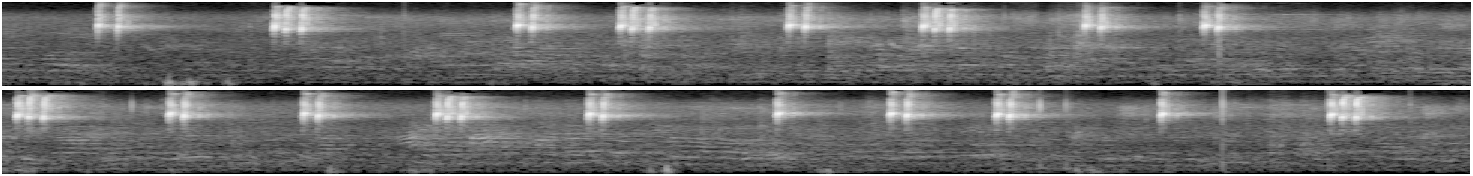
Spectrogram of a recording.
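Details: A squirrel on a high school campus in Kanchannagar gives a steady series of sharp, high chips, about one every second.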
